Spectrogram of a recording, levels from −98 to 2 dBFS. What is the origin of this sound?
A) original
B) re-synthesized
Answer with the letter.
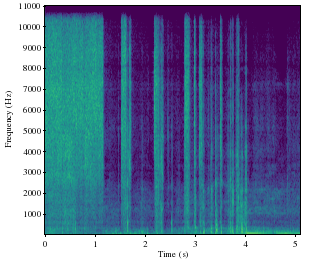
B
